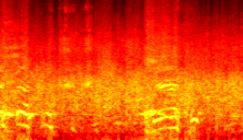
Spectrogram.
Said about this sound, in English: You got to wait for these claps.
